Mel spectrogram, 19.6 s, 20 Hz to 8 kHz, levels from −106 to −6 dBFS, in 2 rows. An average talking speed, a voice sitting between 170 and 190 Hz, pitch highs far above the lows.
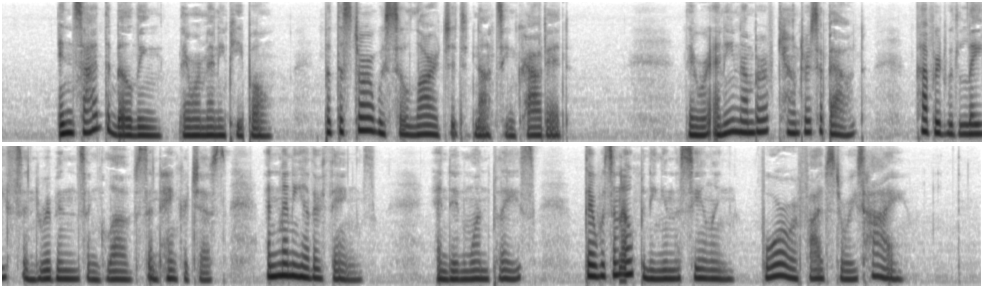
No: average, 165 wpm; medium, 185 Hz; average, 4.2 semitones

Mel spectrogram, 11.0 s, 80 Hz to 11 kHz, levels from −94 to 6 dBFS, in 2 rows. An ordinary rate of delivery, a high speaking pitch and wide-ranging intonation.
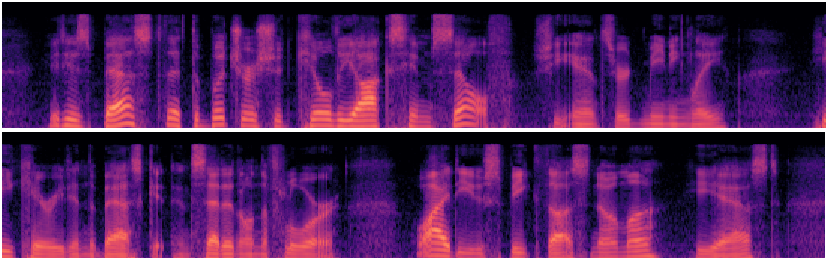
No: average, 180 wpm; low, 110 Hz; wide, 7.0 semitones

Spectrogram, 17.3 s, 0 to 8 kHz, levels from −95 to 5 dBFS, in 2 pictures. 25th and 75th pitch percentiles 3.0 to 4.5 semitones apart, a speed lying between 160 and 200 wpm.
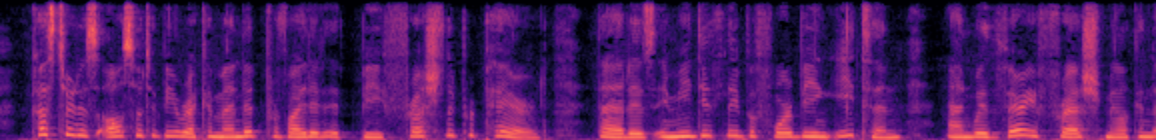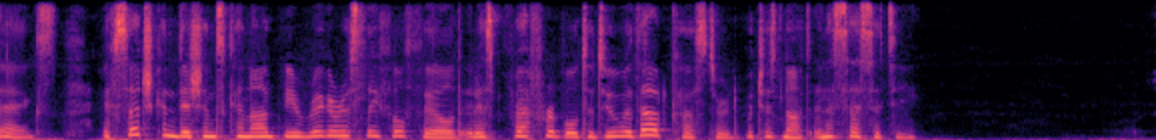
No: average, 3.3 semitones; average, 150 wpm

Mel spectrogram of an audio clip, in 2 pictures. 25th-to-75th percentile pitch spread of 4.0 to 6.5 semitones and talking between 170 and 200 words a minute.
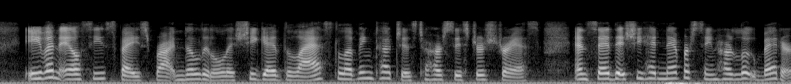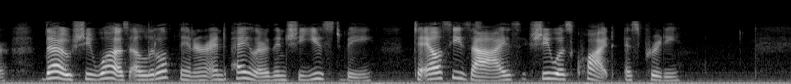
Yes: average, 4.9 semitones; average, 180 wpm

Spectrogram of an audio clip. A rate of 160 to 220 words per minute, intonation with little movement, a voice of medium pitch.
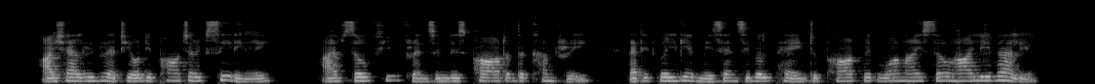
Yes: average, 175 wpm; narrow, 2.2 semitones; medium, 160 Hz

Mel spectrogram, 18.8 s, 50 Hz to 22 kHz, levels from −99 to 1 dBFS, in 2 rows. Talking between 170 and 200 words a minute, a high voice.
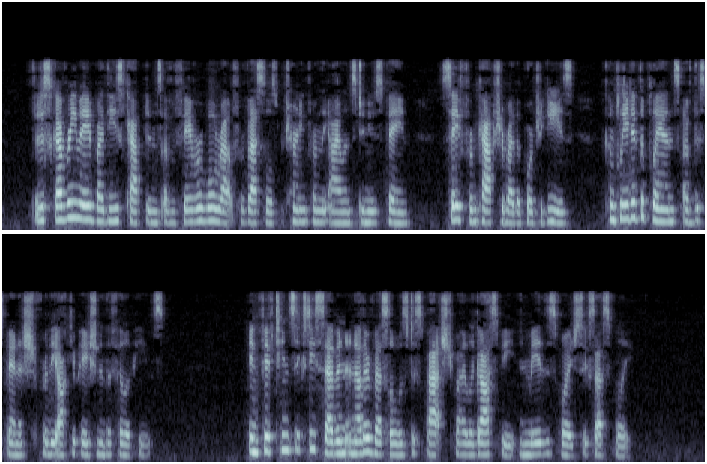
No: average, 160 wpm; high, 200 Hz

